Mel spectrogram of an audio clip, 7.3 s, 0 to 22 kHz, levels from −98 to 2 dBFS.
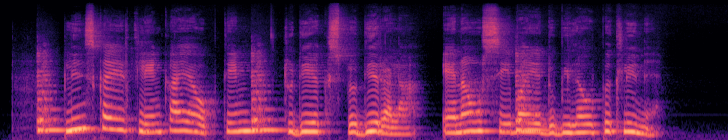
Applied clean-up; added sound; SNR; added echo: neural mask model RNNoise.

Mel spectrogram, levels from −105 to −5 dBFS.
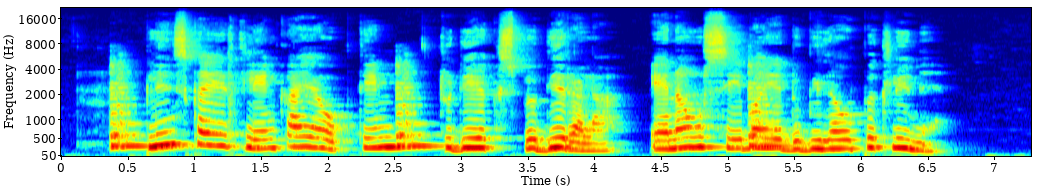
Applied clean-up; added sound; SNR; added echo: classical method log-MMSE.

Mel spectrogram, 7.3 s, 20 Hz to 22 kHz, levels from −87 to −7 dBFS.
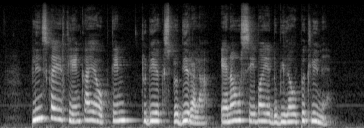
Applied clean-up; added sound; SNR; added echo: none; none; none; none.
